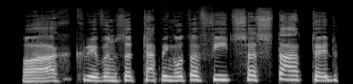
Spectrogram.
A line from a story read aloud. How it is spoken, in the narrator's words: moaned Daft Willy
